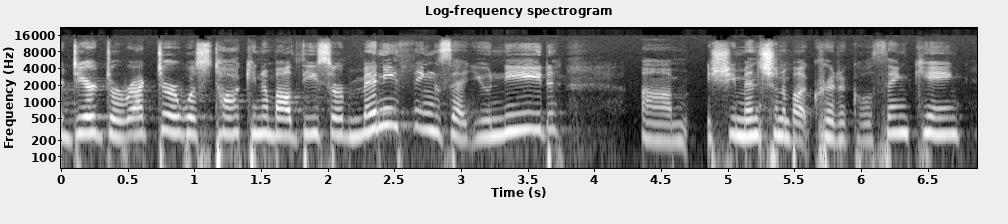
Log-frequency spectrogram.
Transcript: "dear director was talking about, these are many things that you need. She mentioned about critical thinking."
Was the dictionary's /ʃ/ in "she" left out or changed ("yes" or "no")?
no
